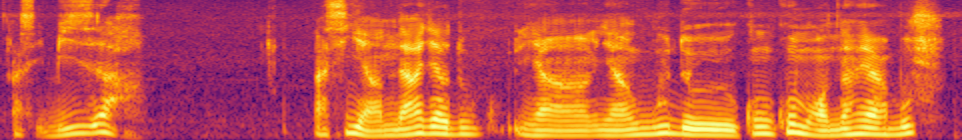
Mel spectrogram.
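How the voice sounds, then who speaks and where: Speaking quickly in a medium-pitched voice, a young man gives casual vlog talk to his handheld camera while traveling. He's loose and slangy, addresses viewers as "guys," and keeps restarting and filling pauses as he thinks aloud.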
